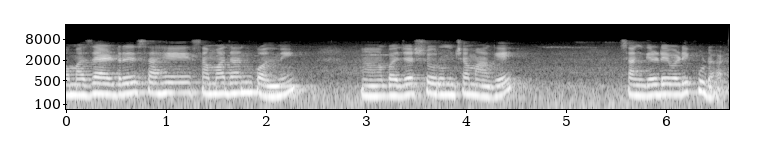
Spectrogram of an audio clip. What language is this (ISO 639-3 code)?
mar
